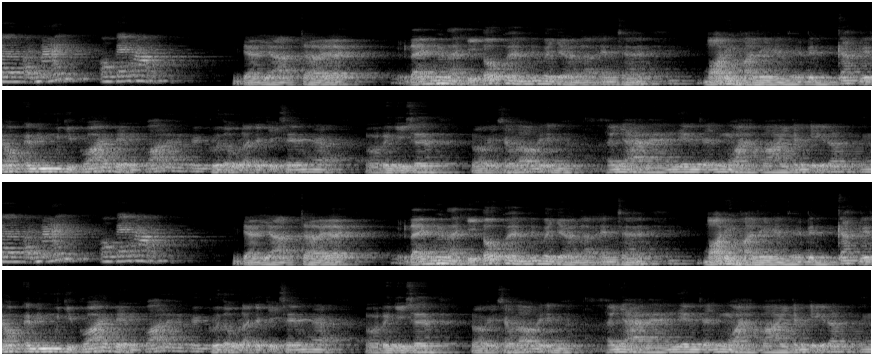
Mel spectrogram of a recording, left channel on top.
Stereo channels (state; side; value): normal; both; correlation 0.97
